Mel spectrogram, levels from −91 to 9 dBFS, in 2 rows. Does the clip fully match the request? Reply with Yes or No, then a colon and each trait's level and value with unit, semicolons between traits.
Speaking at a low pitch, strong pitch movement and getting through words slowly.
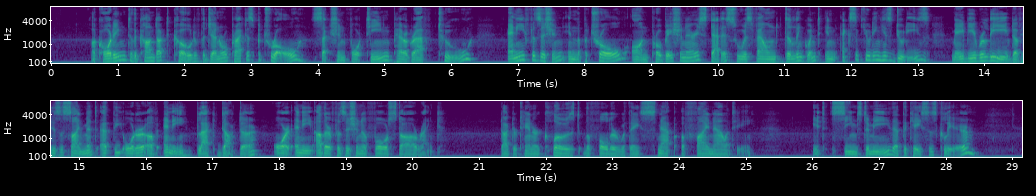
No: low, 100 Hz; wide, 7.1 semitones; average, 145 wpm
